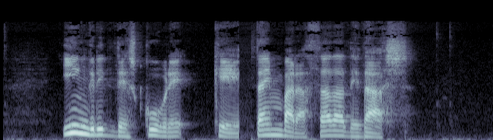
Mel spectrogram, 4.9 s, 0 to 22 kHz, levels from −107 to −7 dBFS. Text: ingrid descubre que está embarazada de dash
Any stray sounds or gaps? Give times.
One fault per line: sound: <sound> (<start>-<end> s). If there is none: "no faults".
sound: dropout (2.4-2.5 s)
